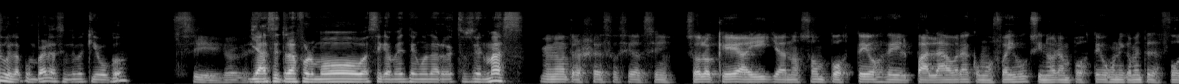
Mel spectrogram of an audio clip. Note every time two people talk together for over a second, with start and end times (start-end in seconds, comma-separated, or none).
none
